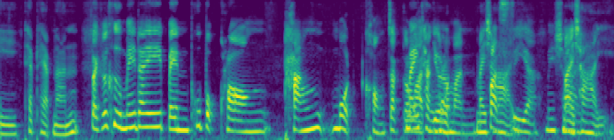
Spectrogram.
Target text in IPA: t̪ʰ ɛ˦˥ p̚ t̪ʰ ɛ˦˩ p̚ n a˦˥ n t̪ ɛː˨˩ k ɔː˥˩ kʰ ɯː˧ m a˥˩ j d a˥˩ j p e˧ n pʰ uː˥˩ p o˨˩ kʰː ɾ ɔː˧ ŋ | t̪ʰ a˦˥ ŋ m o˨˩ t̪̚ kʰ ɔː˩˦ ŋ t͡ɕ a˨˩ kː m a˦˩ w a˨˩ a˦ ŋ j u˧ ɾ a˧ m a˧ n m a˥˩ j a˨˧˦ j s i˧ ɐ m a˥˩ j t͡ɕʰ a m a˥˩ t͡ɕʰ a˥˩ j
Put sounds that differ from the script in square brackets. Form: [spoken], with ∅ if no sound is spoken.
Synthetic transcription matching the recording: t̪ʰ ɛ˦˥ p̚ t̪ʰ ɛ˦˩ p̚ n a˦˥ n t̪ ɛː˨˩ k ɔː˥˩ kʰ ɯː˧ m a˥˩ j d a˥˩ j p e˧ n pʰ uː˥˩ p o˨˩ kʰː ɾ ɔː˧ ŋ | t̪ʰ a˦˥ ŋ m o˨˩ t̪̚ kʰ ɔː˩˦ ŋ t͡ɕ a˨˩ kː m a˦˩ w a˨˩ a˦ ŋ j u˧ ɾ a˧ m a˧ n m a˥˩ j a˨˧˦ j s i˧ ɐ m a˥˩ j t͡ɕʰ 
